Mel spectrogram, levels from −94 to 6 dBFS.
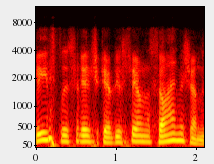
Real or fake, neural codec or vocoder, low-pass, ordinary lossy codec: fake; codec, 16 kHz, 0.5 kbps, FreqCodec, larger model; 7.2 kHz; Opus, 32 kbps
